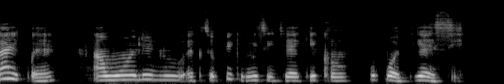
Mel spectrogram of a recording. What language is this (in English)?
Yoruba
